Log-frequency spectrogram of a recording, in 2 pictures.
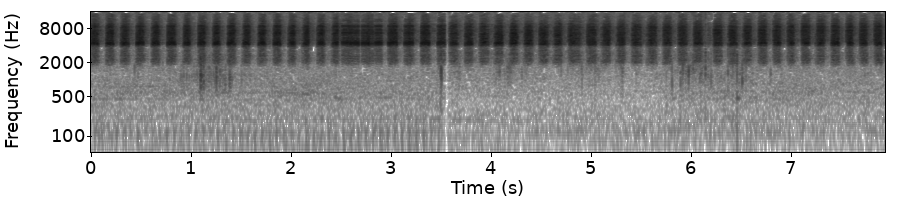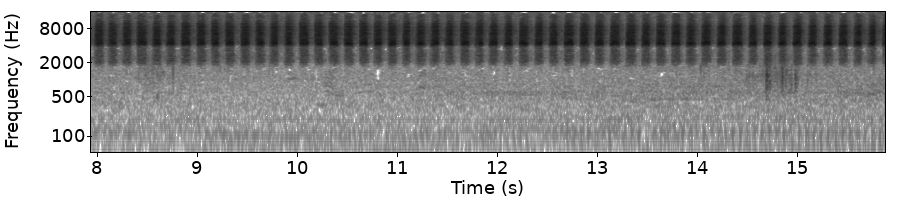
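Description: Cicadas sing a steady, high, rasping buzz pulsing several times each second without a break.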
